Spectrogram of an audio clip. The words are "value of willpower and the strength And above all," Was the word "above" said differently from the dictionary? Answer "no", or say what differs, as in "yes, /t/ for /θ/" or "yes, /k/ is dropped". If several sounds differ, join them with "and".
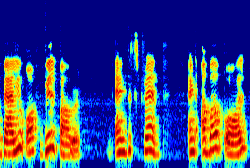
no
